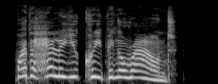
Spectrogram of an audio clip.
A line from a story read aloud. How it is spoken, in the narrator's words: shouted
